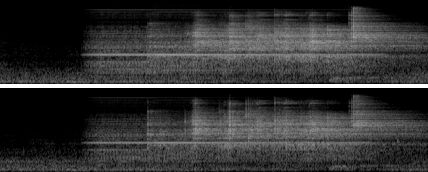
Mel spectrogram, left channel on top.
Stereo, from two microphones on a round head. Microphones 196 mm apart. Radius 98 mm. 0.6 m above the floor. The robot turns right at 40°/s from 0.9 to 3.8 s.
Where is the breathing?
55° right (ahead or behind), 3 m; by 3.7 s 30° left (ahead or behind), 3 m.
